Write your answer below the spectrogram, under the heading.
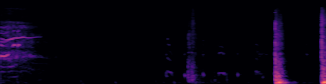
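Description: A cat burps: a short, gulping belch, with another quick burst just after, following a brief high-pitched sound and some soft, scattered clicks and rustles.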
